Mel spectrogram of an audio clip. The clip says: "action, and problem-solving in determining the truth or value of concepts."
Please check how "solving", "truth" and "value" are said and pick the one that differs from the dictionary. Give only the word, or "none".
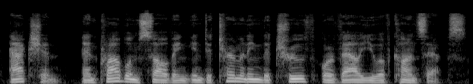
none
